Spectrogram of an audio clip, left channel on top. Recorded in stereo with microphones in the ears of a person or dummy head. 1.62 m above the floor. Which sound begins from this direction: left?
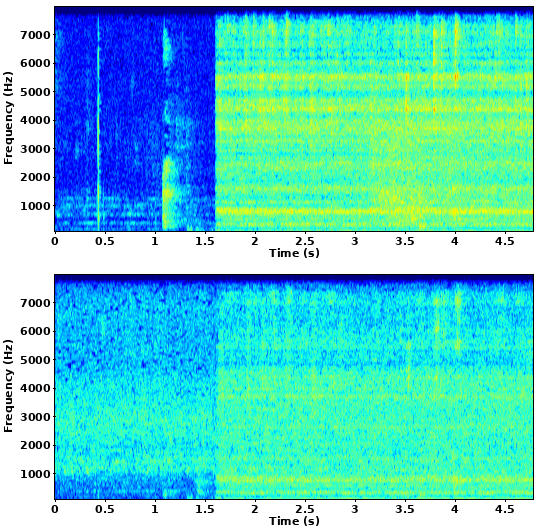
Frying, at 1.6 s.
